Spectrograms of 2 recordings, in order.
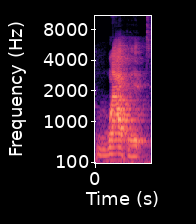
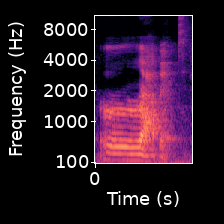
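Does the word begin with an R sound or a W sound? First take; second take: W sound; R sound. First: The first sound is a rounded-lip W. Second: The first sound is a tongue-made R. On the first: The speaker calls it wrong. "if you use your lips at all to make the R sound, you're always going to get the W" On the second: The speaker calls it right. "you pull it back, er, then you'll get that R sound"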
